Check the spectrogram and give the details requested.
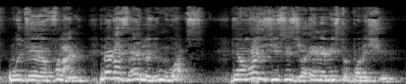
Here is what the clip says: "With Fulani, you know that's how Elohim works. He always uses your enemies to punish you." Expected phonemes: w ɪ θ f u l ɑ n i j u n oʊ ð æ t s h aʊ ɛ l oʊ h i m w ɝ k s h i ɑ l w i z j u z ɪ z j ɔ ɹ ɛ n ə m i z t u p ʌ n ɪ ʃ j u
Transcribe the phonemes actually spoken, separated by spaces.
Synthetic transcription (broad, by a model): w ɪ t f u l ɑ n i j u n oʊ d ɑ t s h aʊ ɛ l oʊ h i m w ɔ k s h i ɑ w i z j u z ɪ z j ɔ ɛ n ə m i s t u p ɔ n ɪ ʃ j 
